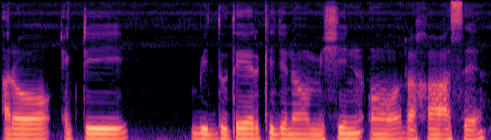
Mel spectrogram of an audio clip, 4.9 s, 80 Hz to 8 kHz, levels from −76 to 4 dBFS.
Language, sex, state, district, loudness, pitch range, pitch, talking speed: Bengali, male, Assam, Hailakandi, -15 LUFS, 105-110 Hz, 110 Hz, 110 wpm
